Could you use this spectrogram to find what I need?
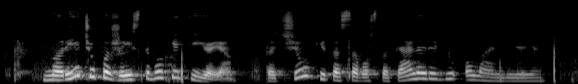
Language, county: Lithuanian, Kaunas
